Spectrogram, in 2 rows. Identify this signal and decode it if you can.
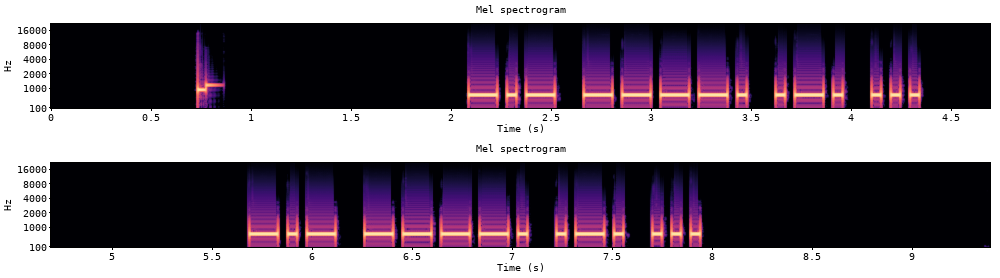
Morse code, heard as a keyed tone, about 25 wpm, 700 Hz. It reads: K9RS K9RS
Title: Easy Call Signs Repeated 2x - 25wpm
